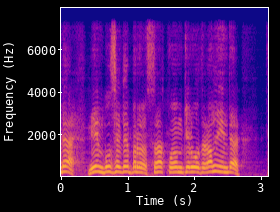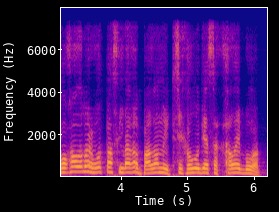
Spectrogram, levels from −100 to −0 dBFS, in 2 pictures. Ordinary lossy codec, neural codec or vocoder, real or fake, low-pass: none; codec, 24 kHz, 1 kbps, SNAC; fake; 7.2 kHz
